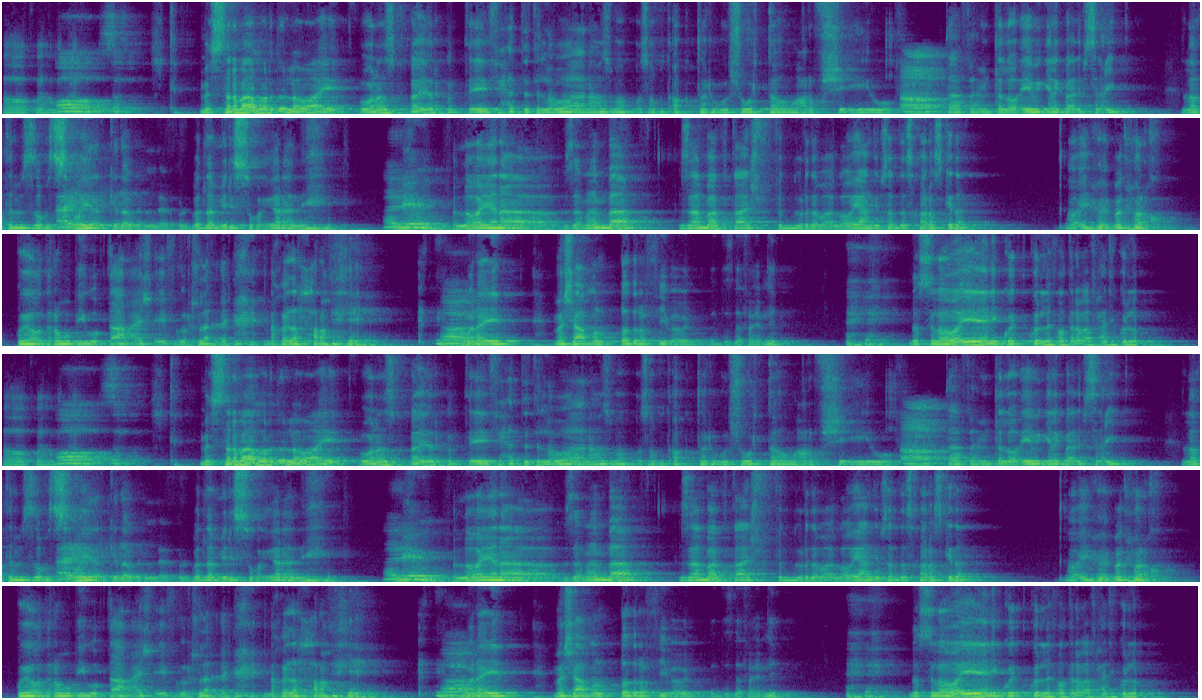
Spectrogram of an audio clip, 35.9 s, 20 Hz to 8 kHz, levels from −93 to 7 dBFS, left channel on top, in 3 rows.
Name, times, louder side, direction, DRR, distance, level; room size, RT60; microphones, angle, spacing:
voice 1, 0.0-0.8 1.7-9.0 9.5-11.2 11.8-15.3 16.0-18.4 18.7-21.7 22.6-23.6 24.1-27.6 28.3-31.8 33.0-35.3, equal, 10° left, 10 dB, 1.3 m, -21 dB
voice 2, 0.5-1.2 9.0-9.3 12.5-12.8 13.1-13.2 15.8-16.3 27.2-27.6 28.3-28.7 32.4-32.9, left 1 dB, 25° left, 0 dB, 2.9 m, -23 dB
27.5 x 16.5 x 7.6 m, 0.85 s
head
